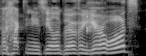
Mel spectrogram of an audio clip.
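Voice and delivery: mock sheepish hacker. Acted hacker repeats his confession.

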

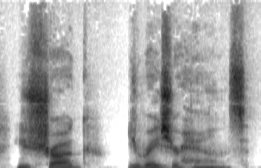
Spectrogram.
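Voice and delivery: ordinary talk

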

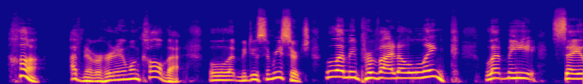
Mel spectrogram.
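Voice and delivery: imitating a curious learner, rising into eagerness; acted open curiosity. Commending a listener who researched, acted curious and increasingly keen. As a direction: play someone puzzled, then keen to research. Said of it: "Katie did what you're supposed to do".

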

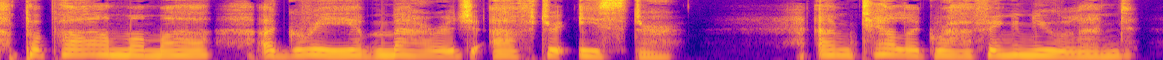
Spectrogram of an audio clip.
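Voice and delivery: a hint of May's breathless joy; young fiancée's telegram. A narrator's reading. May telegraphs her news to her cousin, lightly happy.

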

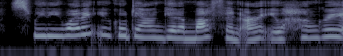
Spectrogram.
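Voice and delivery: mock-sweet nurse voice; sweet nurse coaxing. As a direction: coax her gently out the door.

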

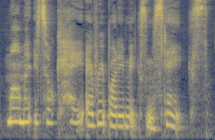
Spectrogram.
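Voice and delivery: put-on high, soft little-kid voice; four-year-old child. Little son forgiving his mom for yelling, soft child voice. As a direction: gently imitate a small child reassuring a parent. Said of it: "like, four-year-old".

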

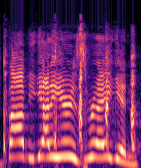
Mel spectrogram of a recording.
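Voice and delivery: high-pitched mock summons through laughter; hammed-up delighted guest; excited party guest. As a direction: call a friend over to see the act. Playing guest calling someone over.

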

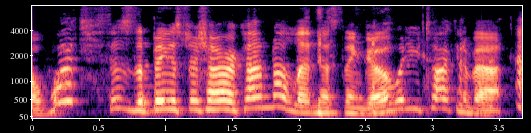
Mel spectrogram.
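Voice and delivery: high, fast protest breaking into a laugh; a kid refusing to let the prize go; indignant disbelief. Retold or imitated.

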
